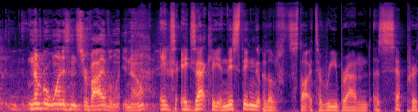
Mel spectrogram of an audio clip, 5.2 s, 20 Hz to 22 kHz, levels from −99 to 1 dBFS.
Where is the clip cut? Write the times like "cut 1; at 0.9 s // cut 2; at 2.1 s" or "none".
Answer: cut 1; at 1.5 s // cut 2; at 3.3 s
